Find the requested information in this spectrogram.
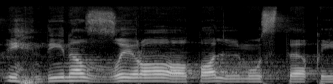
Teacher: الصراط المستقيم بالاشمام لحمزه بتمامه في هذا الحرف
